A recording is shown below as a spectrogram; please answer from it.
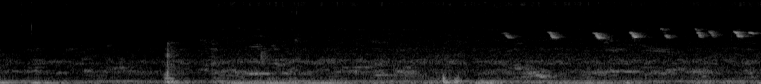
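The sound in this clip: Birds in trees chirp faintly, including pigeons. A quick run of short, high tweets arrives in the second half over a low, steady background hum.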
